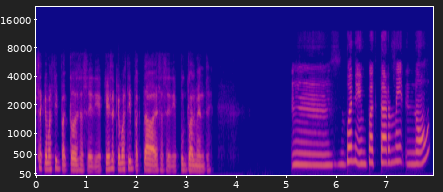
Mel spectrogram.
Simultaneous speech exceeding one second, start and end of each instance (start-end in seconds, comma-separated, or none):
none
